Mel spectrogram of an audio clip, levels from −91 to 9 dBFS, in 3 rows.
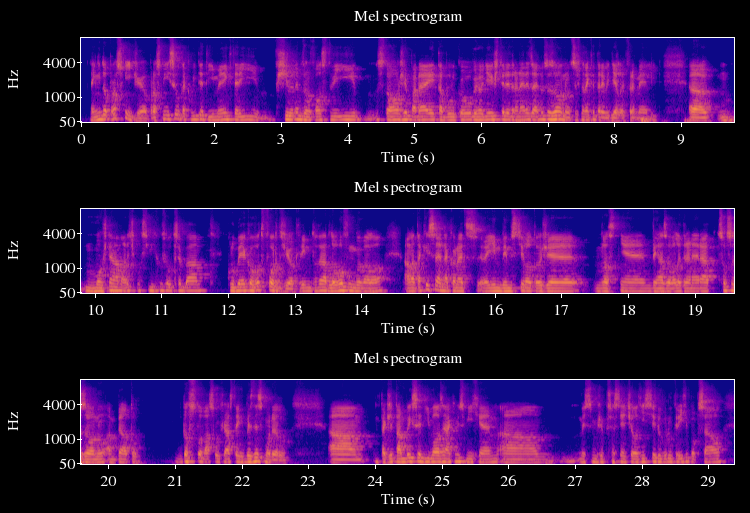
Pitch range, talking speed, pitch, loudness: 115-130 Hz, 180 wpm, 120 Hz, -28 LUFS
